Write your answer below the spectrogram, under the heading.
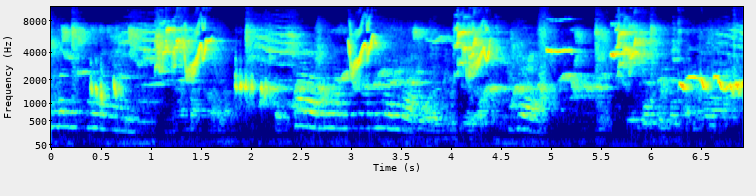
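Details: Wild forest white-rumped shama, recorded as a lure to make silent or young shamas sing, delivers a dense, fast, varied song of harsh chattering notes, sharp upslurs and high squeaky bursts in quick succession.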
